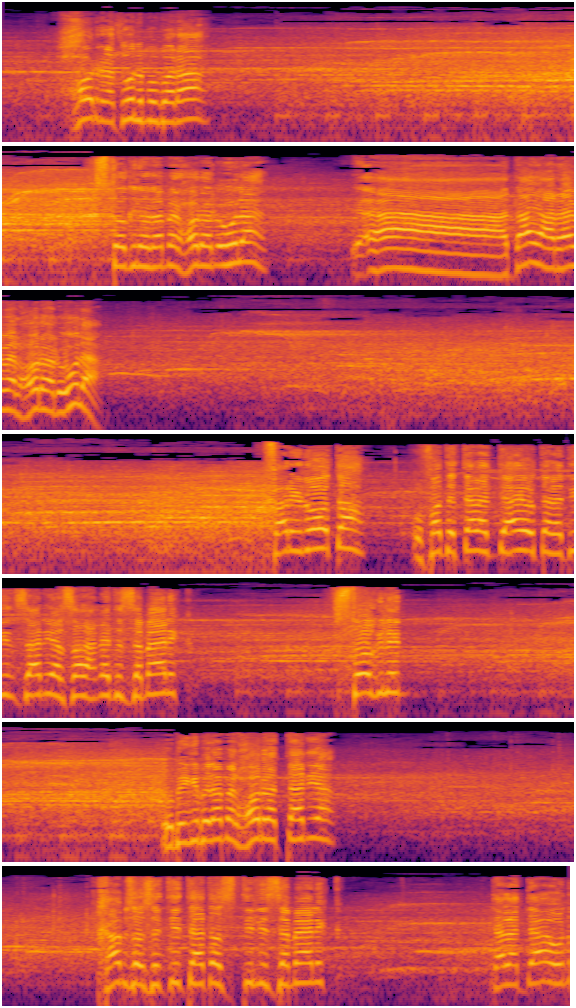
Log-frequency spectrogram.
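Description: A crowd chants loudly in a large echoing hall.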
